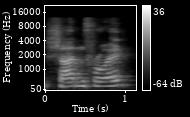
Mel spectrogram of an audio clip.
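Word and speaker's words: Schadenfreude: and I have to say um help me pronounce it correctly shot and Freud Yep.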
